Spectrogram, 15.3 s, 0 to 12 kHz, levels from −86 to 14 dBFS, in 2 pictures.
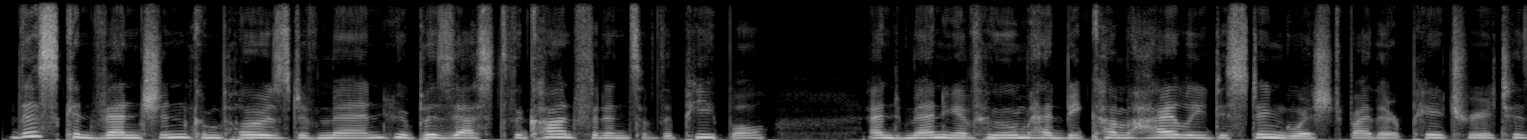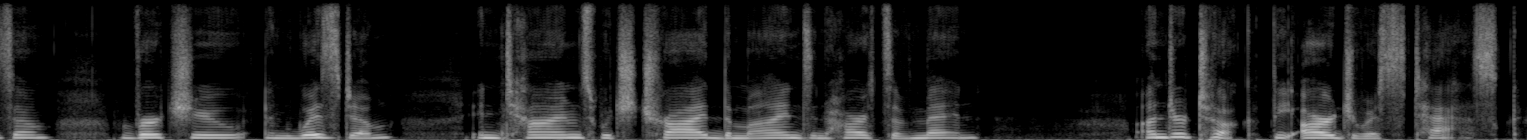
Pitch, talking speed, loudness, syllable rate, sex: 220 Hz, 155 wpm, -20 LUFS, 5.0 syllables/s, female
